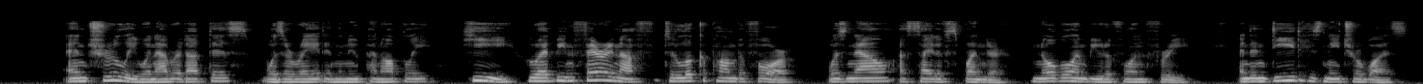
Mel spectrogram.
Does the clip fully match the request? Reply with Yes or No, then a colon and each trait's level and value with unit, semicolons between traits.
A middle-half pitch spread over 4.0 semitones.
No: average, 3.2 semitones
